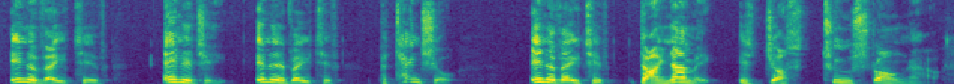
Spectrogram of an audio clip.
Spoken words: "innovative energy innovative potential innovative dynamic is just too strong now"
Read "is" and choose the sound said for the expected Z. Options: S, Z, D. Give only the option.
Z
